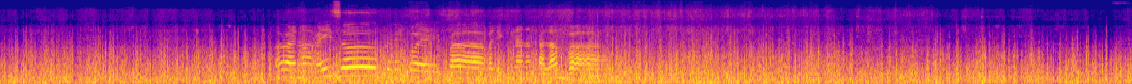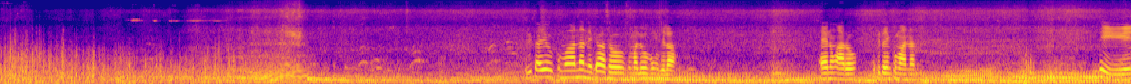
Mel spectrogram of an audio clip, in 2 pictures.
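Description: A motorcycle engine hums steadily as it rides along a road.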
